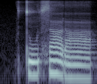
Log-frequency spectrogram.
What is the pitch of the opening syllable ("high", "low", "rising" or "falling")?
low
